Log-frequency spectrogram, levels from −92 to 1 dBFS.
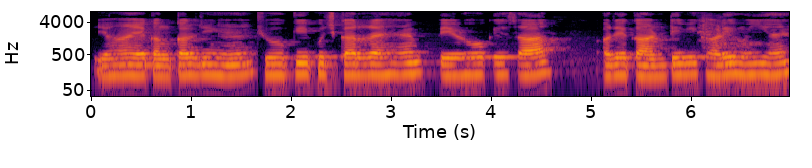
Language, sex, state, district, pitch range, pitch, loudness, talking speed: Hindi, male, Chhattisgarh, Sukma, 135-145 Hz, 135 Hz, -28 LUFS, 180 wpm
